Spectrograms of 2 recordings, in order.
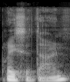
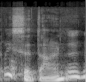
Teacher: very flat intonation going down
